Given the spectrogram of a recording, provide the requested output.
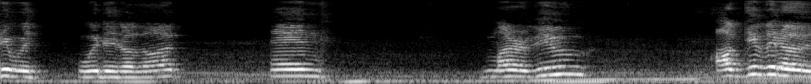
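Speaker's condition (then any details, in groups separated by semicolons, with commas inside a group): Cerebral palsy; with developmental delay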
